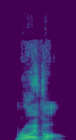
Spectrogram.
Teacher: you got to emphasize the first syllable here, Royval. Not Royval.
